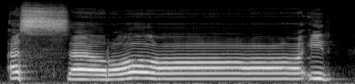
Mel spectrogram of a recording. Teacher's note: یہاں سین کو باریک کر کے اگلا را جو ہے وہ موٹا کرنا ہے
